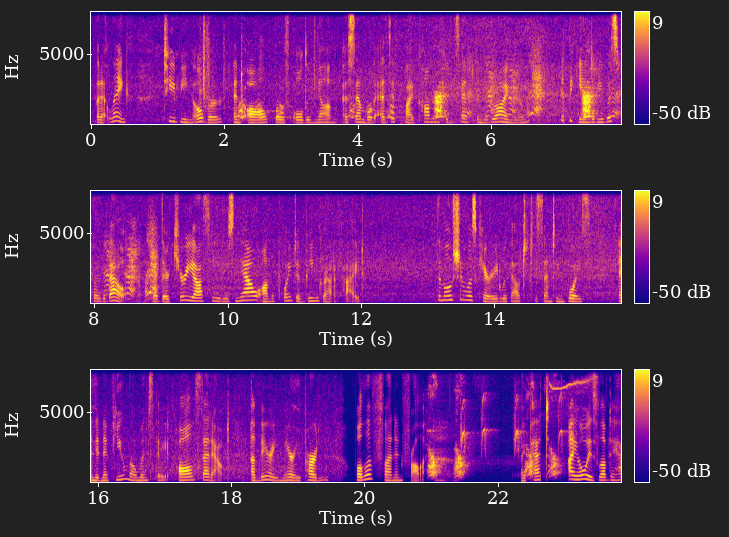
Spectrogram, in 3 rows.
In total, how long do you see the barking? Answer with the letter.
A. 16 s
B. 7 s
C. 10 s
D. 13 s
C.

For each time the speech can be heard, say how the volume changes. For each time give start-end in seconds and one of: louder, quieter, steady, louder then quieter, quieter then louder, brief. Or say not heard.
0.1-12.1 steady
13.2-21.0 steady
22.4-23.8 brief.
